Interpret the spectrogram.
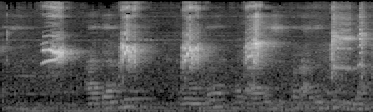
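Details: Long-tailed shrike voice used as a training model for other birds: four harsh, grating notes about two-thirds of a second apart, then a quick rattling burst at the end.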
